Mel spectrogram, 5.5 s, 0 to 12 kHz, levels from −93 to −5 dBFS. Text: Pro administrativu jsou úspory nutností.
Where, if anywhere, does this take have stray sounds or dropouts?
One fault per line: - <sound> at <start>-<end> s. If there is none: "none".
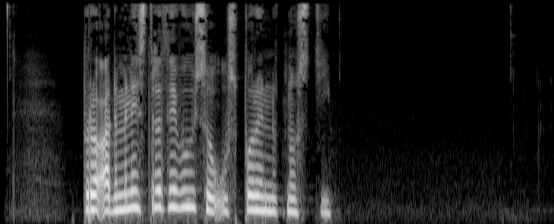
none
